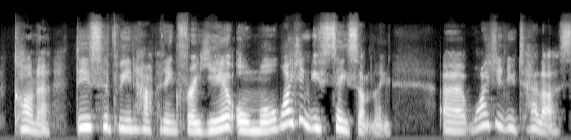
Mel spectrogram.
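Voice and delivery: reproachful, accusing, pressing tone. Quoting a woman's account of confronting someone, retelling a raised voice. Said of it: "My eyes narrowed and my voice got louder".

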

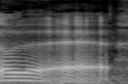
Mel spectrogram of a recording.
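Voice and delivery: weary groan, low in pitch. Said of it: "when you're really tired and you're just like".

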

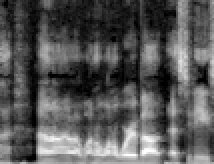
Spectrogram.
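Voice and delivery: normal talking voice

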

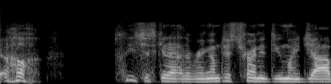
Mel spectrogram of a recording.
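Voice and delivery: mock begging, pleading voice. Retelling how the ref stood in the ring, imitating a begging ref. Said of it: "the ref sitting there begging".

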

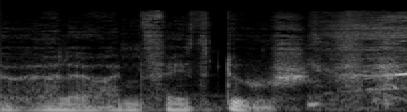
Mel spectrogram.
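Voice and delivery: deepened, softened, very slow woman's voice. Recalling a man watched since age ten, the speaker imitates his deepened woman's voice. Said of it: "he usually deepened his voice".

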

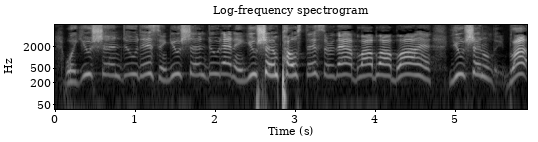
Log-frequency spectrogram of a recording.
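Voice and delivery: put-on yelling. Retelling a friend's outburst, the speaker imitates her yelling at them. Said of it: "You're yelling at me".

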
